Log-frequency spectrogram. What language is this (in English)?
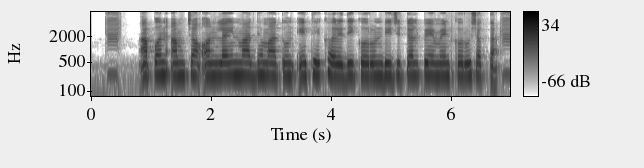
Marathi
